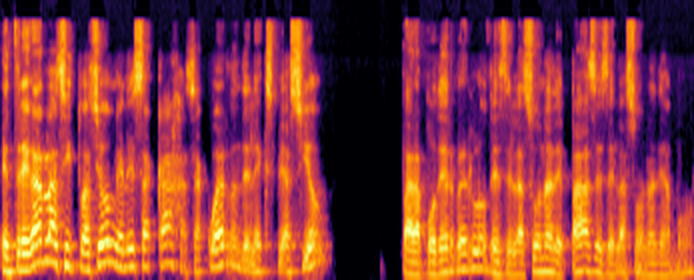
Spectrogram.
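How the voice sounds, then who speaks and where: Over a quiet background, a man talks at a fairly quick pace. His tone is dark and mellow, with vocal fry and very wide pitch swings. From Mexico. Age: 60s. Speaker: spiritual teacher; course teacher. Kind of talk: lecture. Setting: live stream. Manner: halting.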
